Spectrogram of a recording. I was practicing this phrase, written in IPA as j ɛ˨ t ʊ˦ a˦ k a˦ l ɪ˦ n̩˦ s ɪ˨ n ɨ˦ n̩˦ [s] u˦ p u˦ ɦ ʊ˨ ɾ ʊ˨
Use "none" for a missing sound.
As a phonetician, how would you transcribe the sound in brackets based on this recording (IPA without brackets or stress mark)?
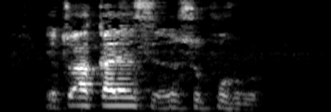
s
